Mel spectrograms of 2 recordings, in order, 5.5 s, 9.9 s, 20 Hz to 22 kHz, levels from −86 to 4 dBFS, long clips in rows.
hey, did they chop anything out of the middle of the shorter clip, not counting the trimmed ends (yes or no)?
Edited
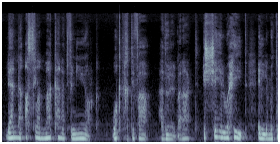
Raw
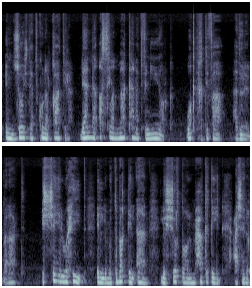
yes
